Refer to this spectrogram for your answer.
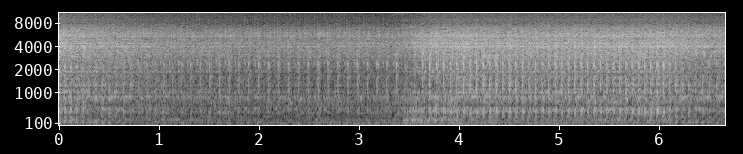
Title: Hyundai i30 (PDE): Motorgeräusch - Defekte Hydrostößel?!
